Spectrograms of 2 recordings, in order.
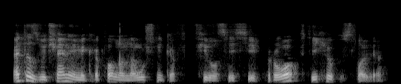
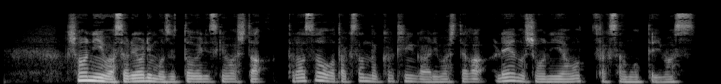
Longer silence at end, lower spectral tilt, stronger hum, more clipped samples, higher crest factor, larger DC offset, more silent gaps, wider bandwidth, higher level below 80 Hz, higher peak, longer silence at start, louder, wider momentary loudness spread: about the same, 0.2 s vs 0.3 s; first, -6 dB/octave vs -4.5 dB/octave; neither; neither; about the same, 18 dB vs 20 dB; neither; neither; second, 7.4 kHz vs 12 kHz; second, -78 dBFS vs -64 dBFS; about the same, -8 dBFS vs -6 dBFS; second, 0.15 s vs 0.4 s; second, -28 LUFS vs -24 LUFS; second, 9 LU vs 13 LU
